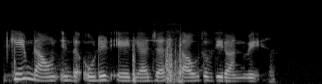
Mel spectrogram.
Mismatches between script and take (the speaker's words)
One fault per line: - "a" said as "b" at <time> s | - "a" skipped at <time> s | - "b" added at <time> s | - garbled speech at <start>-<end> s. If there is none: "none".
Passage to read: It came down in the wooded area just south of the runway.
none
